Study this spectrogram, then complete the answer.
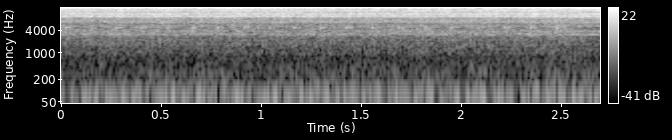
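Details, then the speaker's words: GMC Safari 4.3L V6 TBI, 215,000 miles, after replacing both fuel injectors and rebuilding fuel pressure regulator: smooth steady idle, no popping or missing as before the repair. "okay that sounds good to me I'll have to test drive it to make sure but that sounds great it was kind of popping and missing before so now it is good"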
